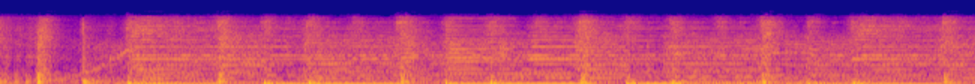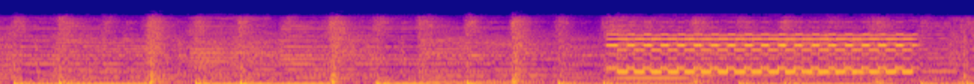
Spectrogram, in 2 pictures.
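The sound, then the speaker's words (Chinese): A telephone rings with a rapid, warbling electronic trill, heard for a couple of seconds at the end of a call to a restaurant. Rhythmic music with a pulsing low beat plays before the ring. “咁样真系要打个电话去波希米亚讲俾佢听先，要。”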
